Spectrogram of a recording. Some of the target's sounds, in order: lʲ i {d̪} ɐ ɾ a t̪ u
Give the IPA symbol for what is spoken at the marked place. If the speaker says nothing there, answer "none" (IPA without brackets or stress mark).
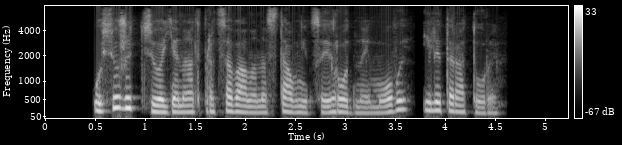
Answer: t̪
